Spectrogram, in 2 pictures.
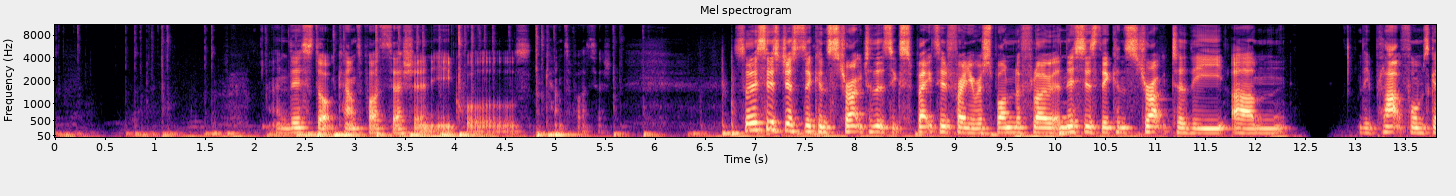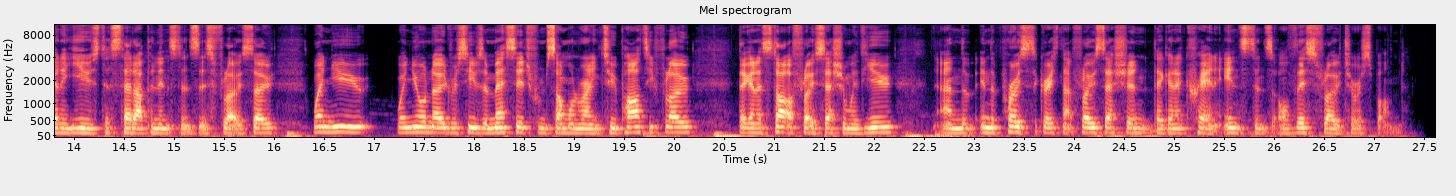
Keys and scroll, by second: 0.2 super+c, 0.9 super+v, 3.9 Return.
